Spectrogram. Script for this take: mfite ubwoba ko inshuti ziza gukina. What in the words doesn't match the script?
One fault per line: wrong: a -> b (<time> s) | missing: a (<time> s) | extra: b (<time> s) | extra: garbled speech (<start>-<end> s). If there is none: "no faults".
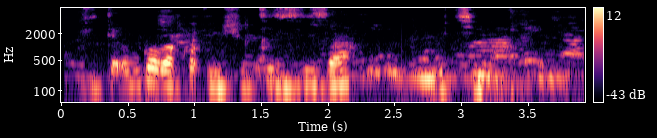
no faults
